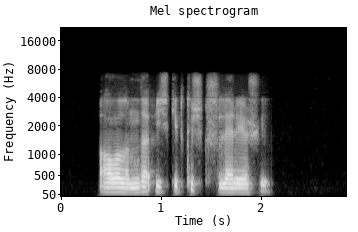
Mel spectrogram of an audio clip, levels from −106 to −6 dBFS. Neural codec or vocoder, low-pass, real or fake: codec, 24 kHz, 0.9 kbps, WavTokenizer, medium speech release version 1; 7.2 kHz; fake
